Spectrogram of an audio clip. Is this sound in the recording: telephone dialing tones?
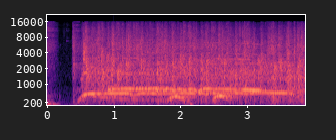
no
